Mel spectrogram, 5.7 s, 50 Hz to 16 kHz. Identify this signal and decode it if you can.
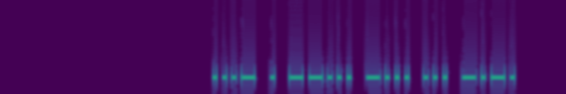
Morse code, heard as a keyed tone, about 25 wpm, 700 Hz. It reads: VE7BSC
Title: DXCC-100 Call Signs - 6 Characters - Repeated 2x - 25wpm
